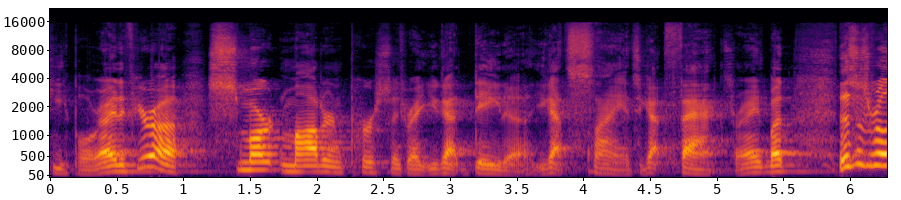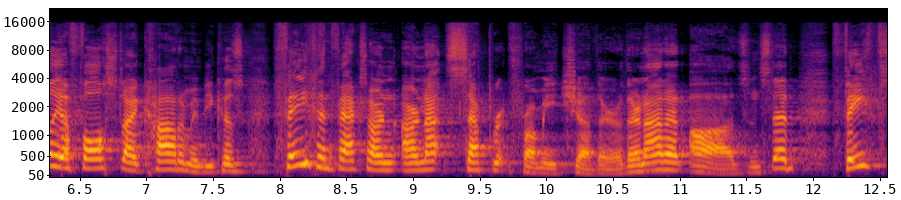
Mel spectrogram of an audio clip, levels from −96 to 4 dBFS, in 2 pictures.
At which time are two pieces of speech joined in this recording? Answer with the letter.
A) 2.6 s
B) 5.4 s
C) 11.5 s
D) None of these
A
